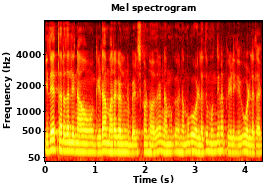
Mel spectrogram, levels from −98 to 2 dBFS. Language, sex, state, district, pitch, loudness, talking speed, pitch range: Kannada, male, Karnataka, Shimoga, 130 Hz, -19 LUFS, 180 wpm, 125-140 Hz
